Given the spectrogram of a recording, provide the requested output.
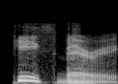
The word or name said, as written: heathberry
